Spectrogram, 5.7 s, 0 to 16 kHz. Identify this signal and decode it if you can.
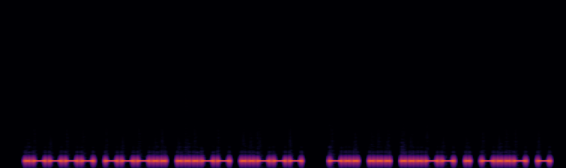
Morse code, heard as a keyed tone, about 32 wpm, 700 Hz. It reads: 1832 DS3EXT
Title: Worked All Europe DX Contest - QTC Exchange - 30wpm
